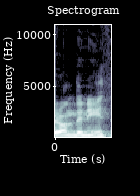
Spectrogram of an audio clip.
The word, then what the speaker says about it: underneath: Underneath apparently is a word that I don't know how to pronounce because I say underneath and people thought that it's on the knee. It's underneath.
